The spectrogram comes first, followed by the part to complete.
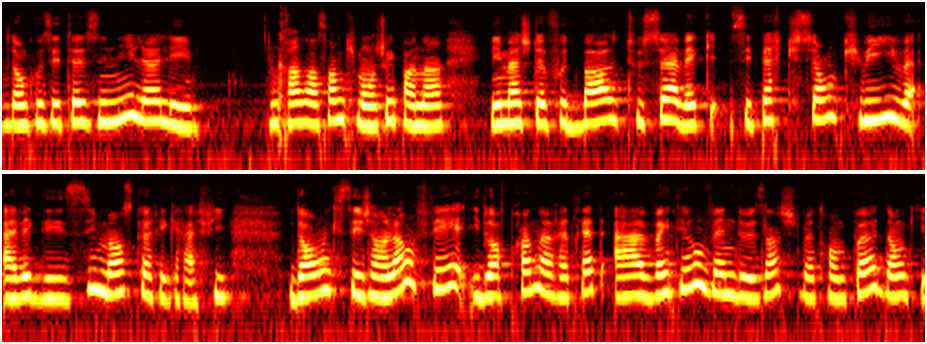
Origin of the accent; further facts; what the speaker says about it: Val-d'Or, Quebec, Canada; Moi, je suis native de Val-d'Or en Abitibi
